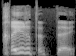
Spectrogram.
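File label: "qiirtii" ergative plural, Archi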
